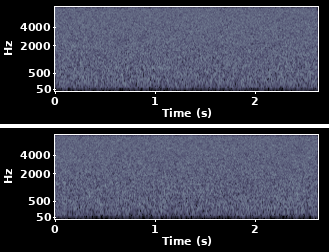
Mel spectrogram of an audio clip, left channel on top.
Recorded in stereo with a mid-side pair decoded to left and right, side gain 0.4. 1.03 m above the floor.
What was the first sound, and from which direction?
Only background noise.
